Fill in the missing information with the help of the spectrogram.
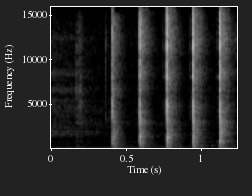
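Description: A small 30 ml jar of homemade anti-aging cream is tapped to settle the cream, giving five short, dry knocks with a quick bright click and almost no ring. A faint earlier tap comes just before the five clear hits, over a low steady hum.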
